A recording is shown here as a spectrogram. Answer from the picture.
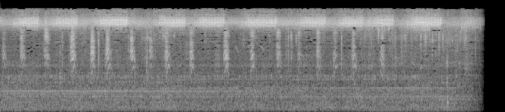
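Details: A captive Udo longhorn beetle (Acalolepta luxuriosa luxuriosa), briefly caught after being found on a fallen castor aralia on a mountainside, squeaks in protest. Rapid high, rasping pulses repeat about twice per second, steady until an abrupt stop.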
